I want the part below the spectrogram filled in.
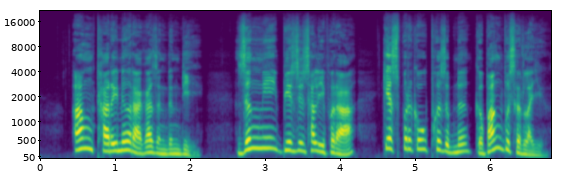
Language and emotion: Bodo, angry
